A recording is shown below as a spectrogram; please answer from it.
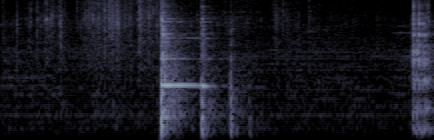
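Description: Stainless steel S'well water bottle clinking against something hard: one sharp metallic clink with a brief ring a little under a second in, then two lighter knocks.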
